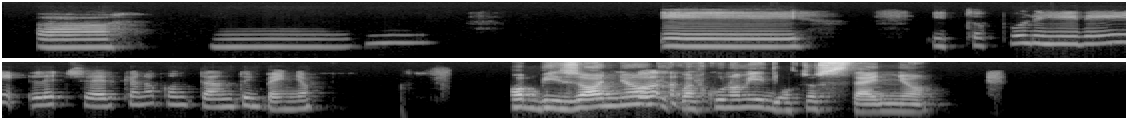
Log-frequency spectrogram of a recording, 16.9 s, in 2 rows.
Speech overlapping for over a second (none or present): none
